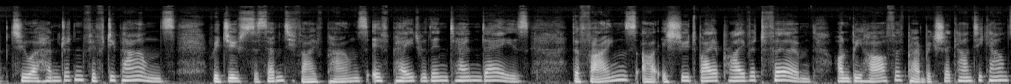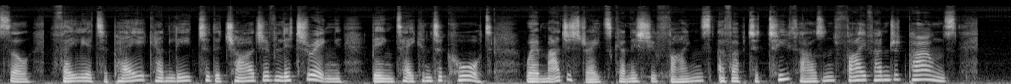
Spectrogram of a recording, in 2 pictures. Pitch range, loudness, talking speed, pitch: 135-180 Hz, -15 LUFS, 140 wpm, 155 Hz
